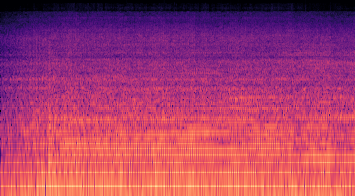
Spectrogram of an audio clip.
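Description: A Yezdi Scrambler motorcycle accelerates through city traffic, its engine loud and close with a steady rising drone and no voices over it.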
